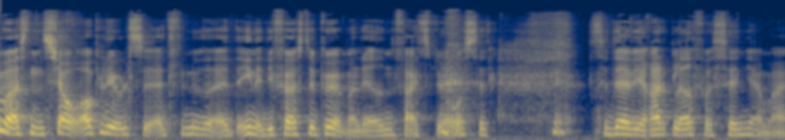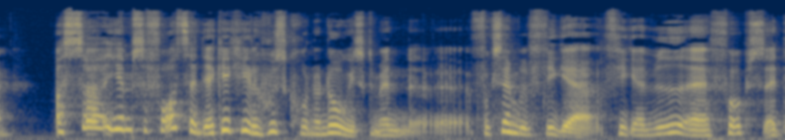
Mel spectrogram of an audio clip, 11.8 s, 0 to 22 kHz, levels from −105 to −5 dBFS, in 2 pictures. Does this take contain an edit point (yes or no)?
yes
